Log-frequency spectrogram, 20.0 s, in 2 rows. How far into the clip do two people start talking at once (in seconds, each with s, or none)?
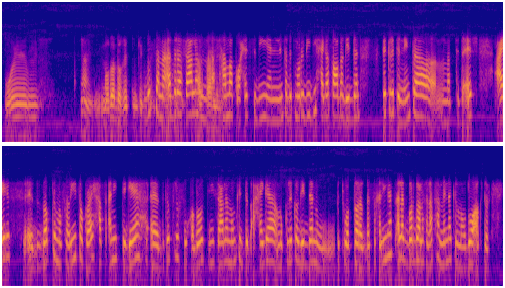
2.8 s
